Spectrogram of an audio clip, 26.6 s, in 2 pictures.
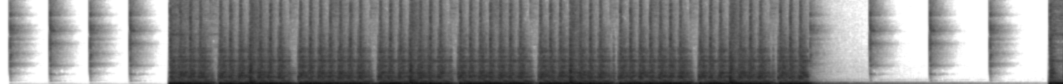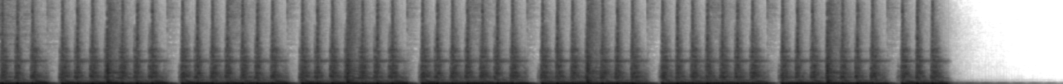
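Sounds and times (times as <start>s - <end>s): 
rhythm: 2.2s - 10.3s, 13.2s - 25.2s.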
